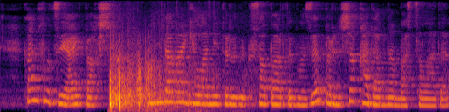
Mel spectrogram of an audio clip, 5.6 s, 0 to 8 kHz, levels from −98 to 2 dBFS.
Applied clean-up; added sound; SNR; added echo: none; Fireworks; -2 dB; reverberation time 0.6 s.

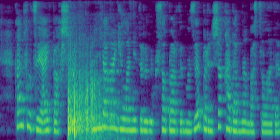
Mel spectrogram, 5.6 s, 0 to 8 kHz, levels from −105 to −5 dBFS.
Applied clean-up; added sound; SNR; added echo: classical method WPE with log-MMSE.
